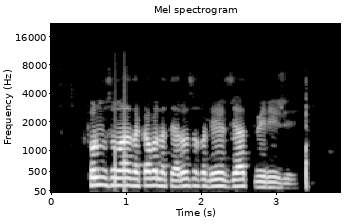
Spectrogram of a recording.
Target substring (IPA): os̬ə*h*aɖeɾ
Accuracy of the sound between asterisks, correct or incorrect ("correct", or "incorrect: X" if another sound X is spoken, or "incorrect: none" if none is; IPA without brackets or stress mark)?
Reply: incorrect: x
